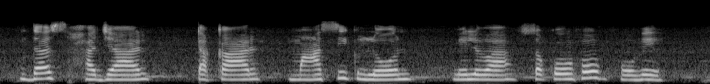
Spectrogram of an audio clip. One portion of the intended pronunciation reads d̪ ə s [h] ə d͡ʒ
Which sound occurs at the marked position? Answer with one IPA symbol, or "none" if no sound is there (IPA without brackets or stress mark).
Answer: h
